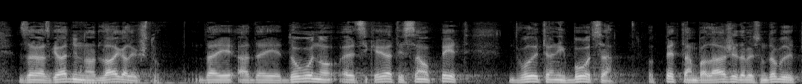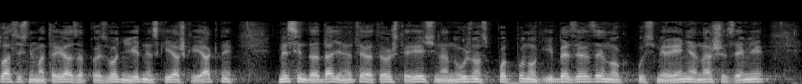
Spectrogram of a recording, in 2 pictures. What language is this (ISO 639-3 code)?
hrv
